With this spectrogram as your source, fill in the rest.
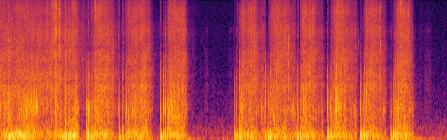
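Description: Long nails scratch over the woven texture of a beige burlap or linen-covered panel held up close. They produce rough, crunchy scraping in stop-and-go bursts, with a near-silent pause around three seconds. The rasping is broadband with a heavy low-end rumble, and each burst cuts off abruptly.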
